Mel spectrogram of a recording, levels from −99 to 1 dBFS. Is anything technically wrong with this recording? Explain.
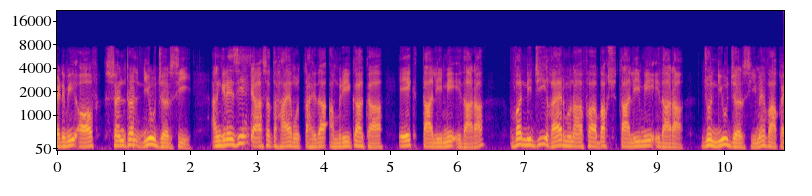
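Yes. At 1.13 to 1.29 s and again at 2.79 to 2.94 s, the speech smears into a buzzy tone or a coloured noise that fades, and it stays weak for a moment after each gap. That is VoIP packet loss concealed by the speech codec. The Speex decoder, whose own coding damage is light, filled each gap by repeating its last pitch and filter at falling gain. The first gap lost about 20 ms. The second lost 120 ms, which fits six 20 ms frames.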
